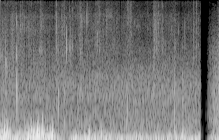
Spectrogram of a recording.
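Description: Footsteps on loose stony ground: scattered sharp ticks of shoes on stones, with a heavy low rumble in the first half second.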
